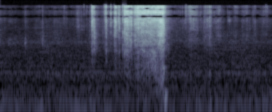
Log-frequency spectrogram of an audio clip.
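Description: A hook-and-loop strap rips open.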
